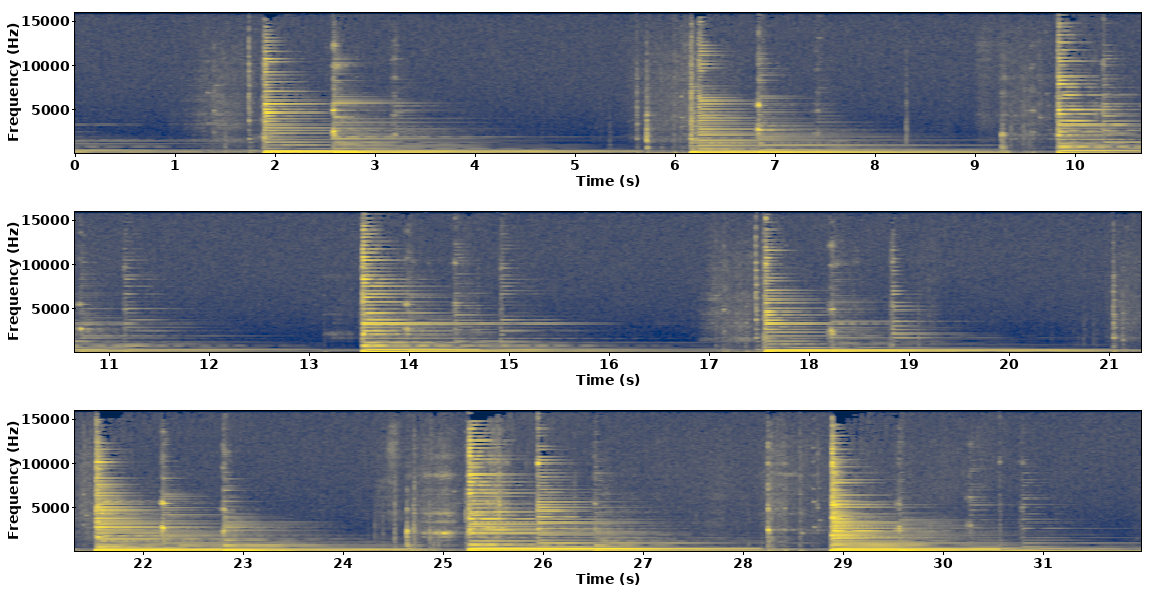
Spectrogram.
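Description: Background music of slow acoustic guitar: a chord struck about every four seconds, eight times, each left to ring out and fade before the next.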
